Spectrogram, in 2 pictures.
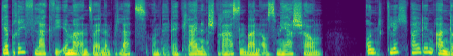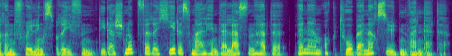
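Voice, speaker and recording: Woman reading a kids story, low-ish husky voice, dry sound. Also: no room sound. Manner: slow, calm, measured reading. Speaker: narrator.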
